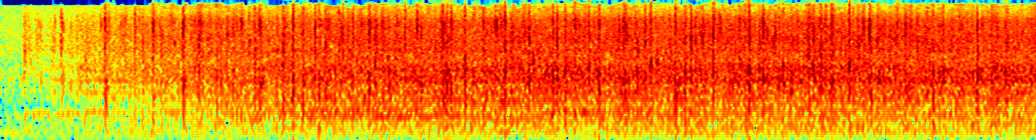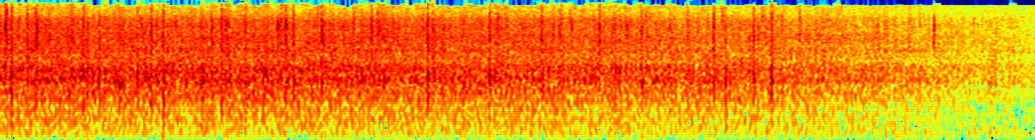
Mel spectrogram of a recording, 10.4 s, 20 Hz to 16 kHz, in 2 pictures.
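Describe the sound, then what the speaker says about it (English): A graduation audience at a 2002 high school ceremony applauds the teachers: dense, steady clapping swells within the first second and holds for about ten seconds before thinning slightly at the end. "Will those teachers who are present this evening stand as we applaud them for their"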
